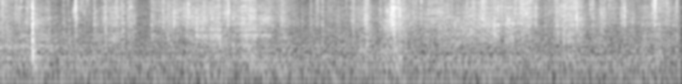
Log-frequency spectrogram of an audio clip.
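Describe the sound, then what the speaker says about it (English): Thin aluminium foil crinkling and crackling as it is folded over and pressed around an egg, a close, continuous rustle with sharper crisp bursts throughout. "because this is foil, it's easy to conform, and you want to start pushing it in and shaping it around your egg"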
